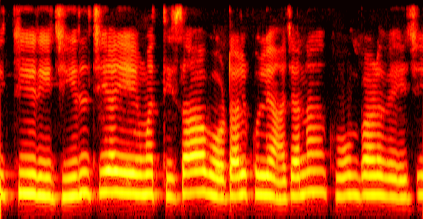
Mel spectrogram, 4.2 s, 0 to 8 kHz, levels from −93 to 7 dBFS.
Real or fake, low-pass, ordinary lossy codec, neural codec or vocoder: real; 7.2 kHz; none; none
